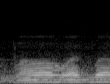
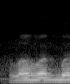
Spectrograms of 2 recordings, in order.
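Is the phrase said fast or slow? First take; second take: slow; fast. First: The phrase is said at a slow tempo. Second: The phrase is said at a fast tempo. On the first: It is the call to prayer. "untuk temponya itu pelan" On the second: It is the call to stand for prayer.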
